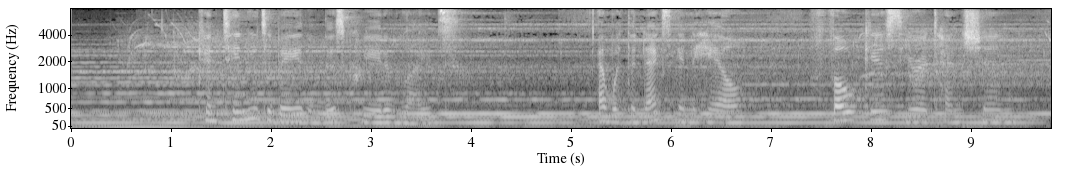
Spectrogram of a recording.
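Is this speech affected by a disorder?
No.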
